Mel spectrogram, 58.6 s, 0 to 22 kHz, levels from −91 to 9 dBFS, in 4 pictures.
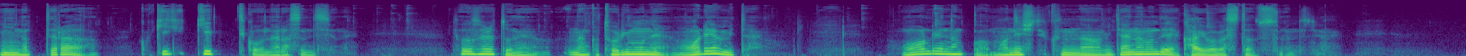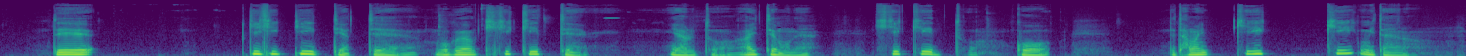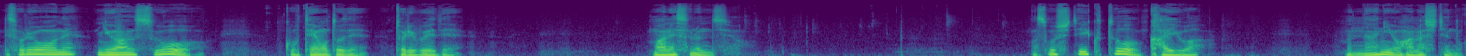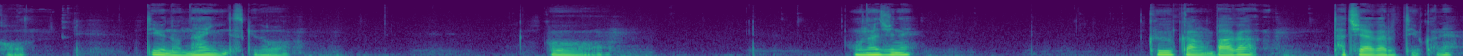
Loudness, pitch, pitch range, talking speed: -16 LUFS, 115 Hz, 100-135 Hz, 200 characters per minute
